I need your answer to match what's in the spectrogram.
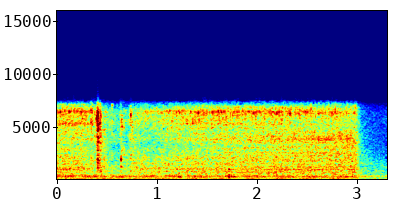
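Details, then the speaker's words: HP LaserJet Pro M402dn during a test print: steady rough grinding hiss through the whole print that stops when feeding ends, though prints come out fine. "এই দেখেন, ঘর ঘর শব্দ করতেছে, সব কিছু ঠিক আছে, কিন্তু শব্দটা আপনারা বুঝতে পারলেন কি জোরে একটা শব্দ করতেছে।"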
